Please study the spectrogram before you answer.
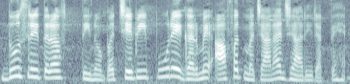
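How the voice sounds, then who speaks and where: Female narrator for cartoon tales, average pitch, scripted delivery. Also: unhurried.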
